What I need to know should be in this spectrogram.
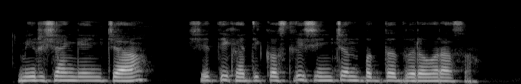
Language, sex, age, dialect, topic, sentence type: Marathi, male, 31-35, Southern Konkan, agriculture, question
